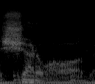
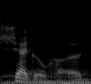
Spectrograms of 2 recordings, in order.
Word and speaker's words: Shagohod: You mean the Shadow Hog? Yes, well, it's pronounced Shagohod, but The Shadow Hog.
